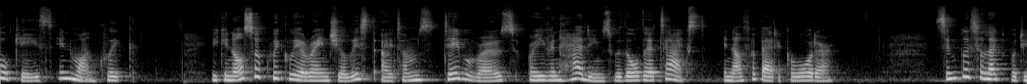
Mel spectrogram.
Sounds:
speech

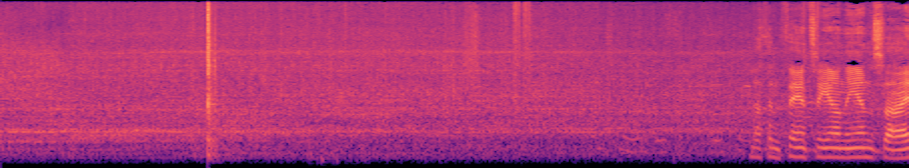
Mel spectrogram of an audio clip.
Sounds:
speech, outside, urban or man-made, vehicle

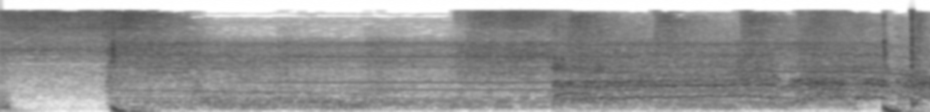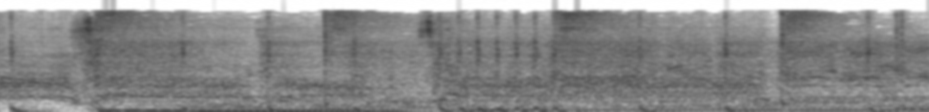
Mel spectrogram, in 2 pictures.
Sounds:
independent music, scary music, music

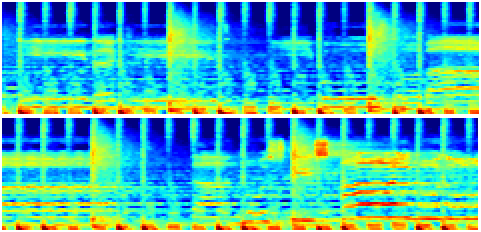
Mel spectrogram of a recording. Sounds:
female singing, music

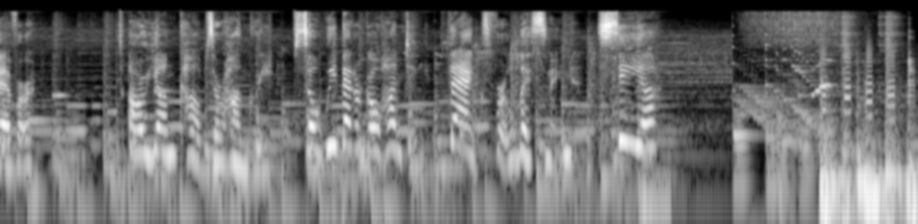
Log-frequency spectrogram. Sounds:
music, speech

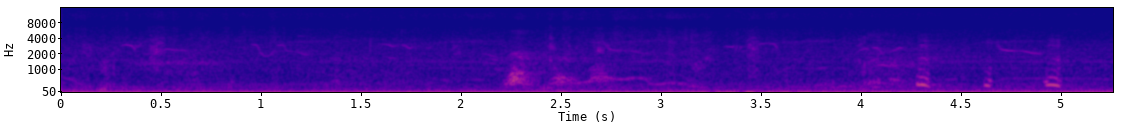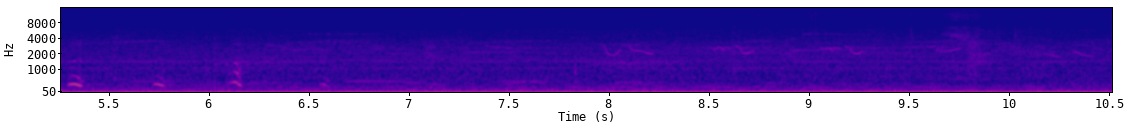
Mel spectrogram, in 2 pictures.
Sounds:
domestic animals, speech, animal, dog, outside, rural or natural

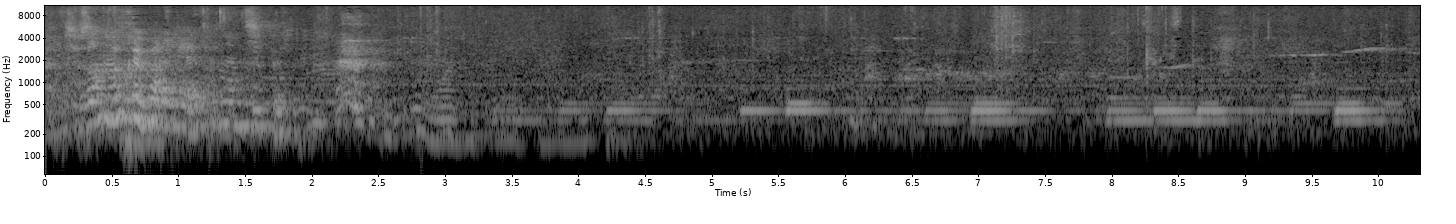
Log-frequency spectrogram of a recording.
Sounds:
speech, music

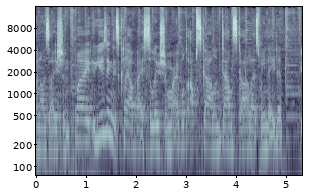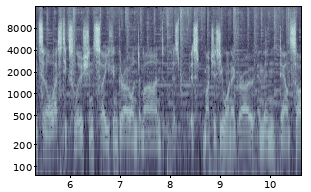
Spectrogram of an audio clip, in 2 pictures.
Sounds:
speech, music

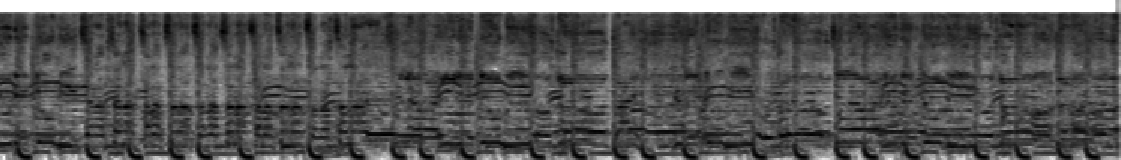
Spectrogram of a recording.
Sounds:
music of africa, hip hop music, music, singing

